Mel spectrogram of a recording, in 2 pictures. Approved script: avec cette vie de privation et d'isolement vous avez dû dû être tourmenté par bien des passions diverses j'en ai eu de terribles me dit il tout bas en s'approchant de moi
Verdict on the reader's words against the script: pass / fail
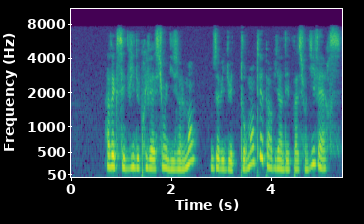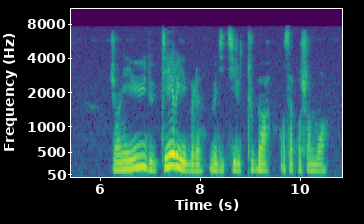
fail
